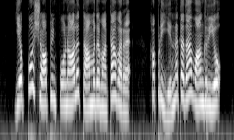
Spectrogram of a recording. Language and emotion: Tamil, angry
